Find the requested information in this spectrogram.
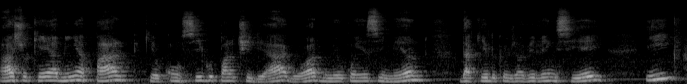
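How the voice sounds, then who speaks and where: A man's calm, dark, mellow voice with ordinary pitch variation and a moderate pace. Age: 60s. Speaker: author and workshop speaker. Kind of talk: workshop talk. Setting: live-streamed workshop with videomaker in next room. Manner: calm, conversational.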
